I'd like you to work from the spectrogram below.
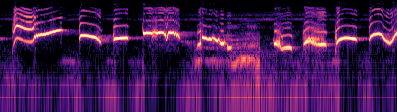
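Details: Loud fighting song of an oriental magpie-robin, 'gacor ngeplong' type used to provoke other birds: rapid, piercing whistles that swoop upward, with wavering and buzzy notes in the middle, almost without pause.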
